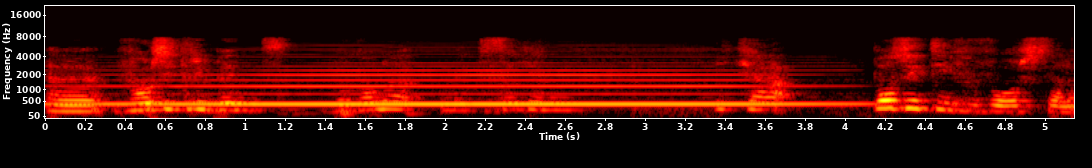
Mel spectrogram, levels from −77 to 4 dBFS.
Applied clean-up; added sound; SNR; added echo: none; Wind instrument, woodwind instrument; -2 dB; reverberation time 0.2 s.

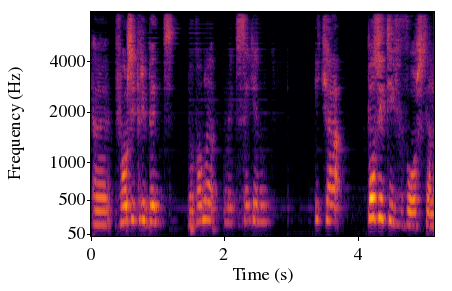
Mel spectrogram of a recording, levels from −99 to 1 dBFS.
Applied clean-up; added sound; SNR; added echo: neural mask model DeepFilterNet 3.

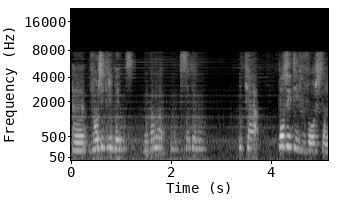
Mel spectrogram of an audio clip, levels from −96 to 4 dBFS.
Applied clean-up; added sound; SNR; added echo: neural separator model SepFormer DNS4.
